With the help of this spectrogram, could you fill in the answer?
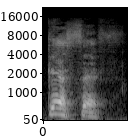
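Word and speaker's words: כסף: Então eu tenho kesef, kesef, K mais E, primeira sílaba, Samer mais E mais F, kesef, ok?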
